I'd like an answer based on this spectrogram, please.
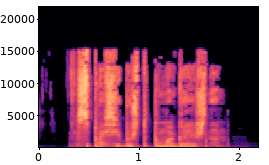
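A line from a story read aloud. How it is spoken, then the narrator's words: Soft whisper, girl. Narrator (Russian): тихо шепнула девушка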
